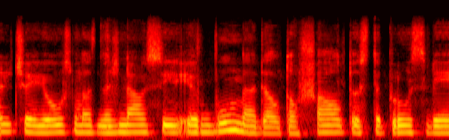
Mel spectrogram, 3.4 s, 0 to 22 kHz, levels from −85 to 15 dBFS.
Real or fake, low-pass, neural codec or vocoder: fake; 14.4 kHz; codec, 32 kHz, 1.9 kbps, SNAC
